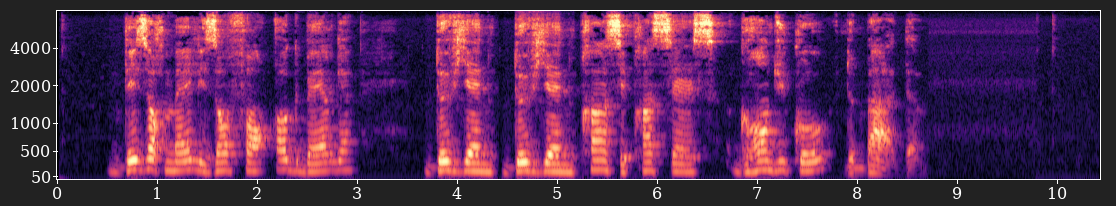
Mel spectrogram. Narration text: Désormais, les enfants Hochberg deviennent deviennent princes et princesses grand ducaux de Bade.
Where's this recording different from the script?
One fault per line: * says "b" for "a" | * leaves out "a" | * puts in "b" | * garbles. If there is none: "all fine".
all fine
